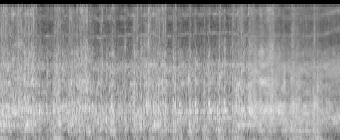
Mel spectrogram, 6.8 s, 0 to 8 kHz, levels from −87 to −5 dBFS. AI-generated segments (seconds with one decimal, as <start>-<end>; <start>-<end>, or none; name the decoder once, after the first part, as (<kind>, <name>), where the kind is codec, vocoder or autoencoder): 5.0-6.8 (vocoder, Vocos)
